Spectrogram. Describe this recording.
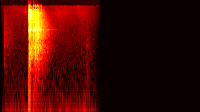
dropping a bottle cap on a wooden table
beer, bottle, eating, Panska, wood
